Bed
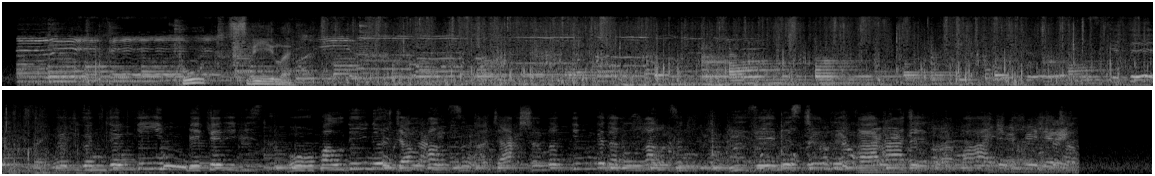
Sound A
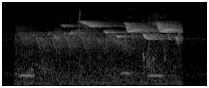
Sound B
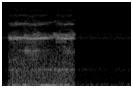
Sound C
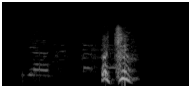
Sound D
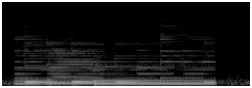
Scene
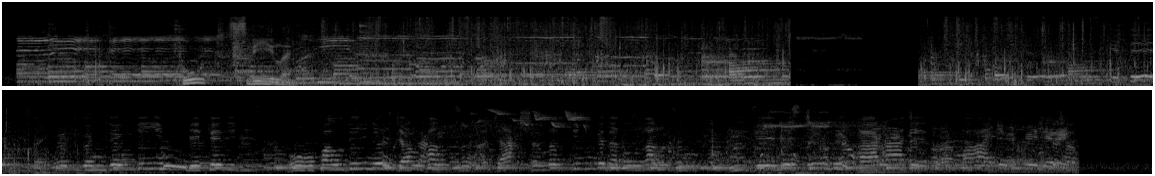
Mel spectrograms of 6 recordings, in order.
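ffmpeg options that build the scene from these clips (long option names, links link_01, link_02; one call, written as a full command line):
ffmpeg -i bed.wav -i cue0.wav -i cue1.wav -i cue2.wav -i cue3.wav -filter_complex "[2:a]asplit=2[link_01][link_02];[0:a]volume=-9dB[link_03];[link_01]acompressor=threshold=-39dB:ratio=6:attack=3.2:release=140:knee=1:detection=peak[link_04];[1:a]lowpass=11000[link_05];[link_02]aeval=exprs='val(0)+0.5*0.0168*sgn(val(0))':channel_layout=same[link_06];[link_03]asplit=2[link_07][link_08];[link_07]atrim=end=7.884[link_09];[link_04]atrim=end=1.29,asetpts=PTS-STARTPTS,volume=-15.5dB[link_10];[link_08]atrim=start=9.166[link_11];[4:a]atrim=end=2.48,asetpts=PTS-STARTPTS,volume=-13.5dB,afade=type=in:duration=0.004:curve=hsin,afade=type=out:start_time=2.476:duration=0.004:curve=hsin,adelay=2450[link_12];[link_05]atrim=end=2.05,asetpts=PTS-STARTPTS,volume=-18dB,afade=type=in:duration=0.004:curve=hsin,afade=type=out:start_time=2.046:duration=0.004:curve=hsin,adelay=15590[link_13];[link_06]atrim=end=1.29,asetpts=PTS-STARTPTS,volume=-17dB,afade=type=in:duration=0.004:curve=hsin,afade=type=out:start_time=1.286:duration=0.004:curve=hsin,adelay=19060[link_14];[link_09][link_10]acrossfade=duration=0.004:curve1=hsin:curve2=hsin[link_15];[link_15][link_11]acrossfade=duration=0.004:curve1=hsin:curve2=hsin[link_16];[link_16][link_12][link_13][link_14]amix=inputs=4:normalize=0" out.wav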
